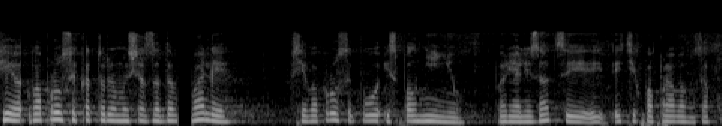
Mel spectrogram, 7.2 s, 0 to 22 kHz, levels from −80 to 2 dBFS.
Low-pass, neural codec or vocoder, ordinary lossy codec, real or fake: none; codec, 16 kHz, 8 kbps, FreqCodec, larger model; none; fake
